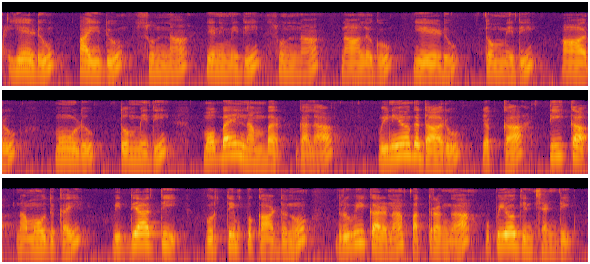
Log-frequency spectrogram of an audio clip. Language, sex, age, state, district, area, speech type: Telugu, female, 45-60, Andhra Pradesh, Sri Balaji, rural, read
